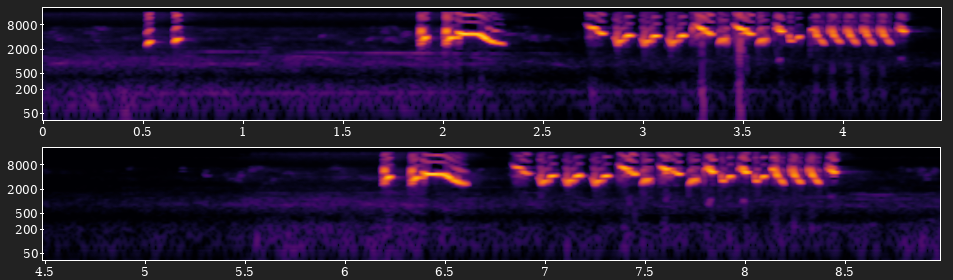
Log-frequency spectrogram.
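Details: European goldfinch singing in the wild, a recording meant for training young birds: two bursts of bright, rapid twittering, each opening with a nasal rasp and followed by quick repeated chirps, with silence between.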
